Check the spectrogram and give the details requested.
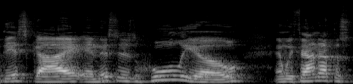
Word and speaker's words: Whoolio: Yeah, make sure you spell it right. Exactly. Not just N-H. Julio.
